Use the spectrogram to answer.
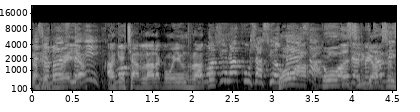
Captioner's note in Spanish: Hablan al unísono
